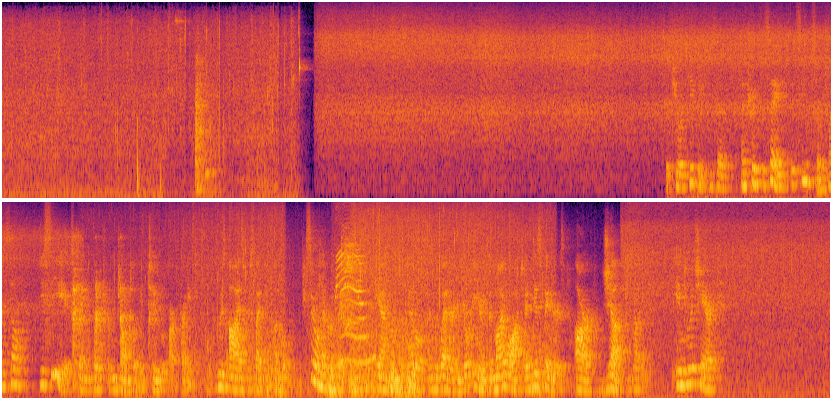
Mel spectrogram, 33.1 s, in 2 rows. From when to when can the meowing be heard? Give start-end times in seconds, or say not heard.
23.1-24.1.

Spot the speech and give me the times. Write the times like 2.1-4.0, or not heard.
13.2-31.0.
